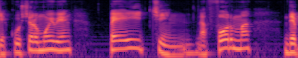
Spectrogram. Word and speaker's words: Beijing: ahí en la diapositiva que aunque usualmente se pronuncia Beijing Recuerden que esa grafía está en pinging y de acuerdo con la pronunciación de ese sistema de transliteración debe decirse y Escúchalo muy bien pein la forma de pronunciar la forma adecuada de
